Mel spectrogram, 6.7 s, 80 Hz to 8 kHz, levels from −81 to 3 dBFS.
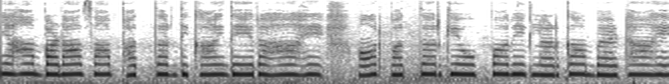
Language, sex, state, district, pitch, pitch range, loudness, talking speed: Hindi, female, Bihar, West Champaran, 335 Hz, 325-340 Hz, -15 LUFS, 145 wpm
